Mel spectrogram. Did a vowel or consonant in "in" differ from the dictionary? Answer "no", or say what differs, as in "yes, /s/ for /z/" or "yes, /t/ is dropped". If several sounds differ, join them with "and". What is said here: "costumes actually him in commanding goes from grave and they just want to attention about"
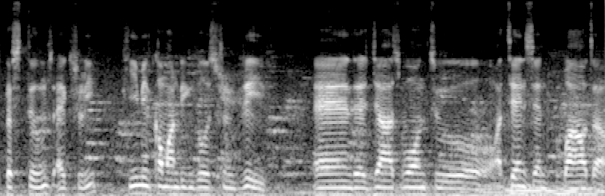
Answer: yes, /l/ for /n/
